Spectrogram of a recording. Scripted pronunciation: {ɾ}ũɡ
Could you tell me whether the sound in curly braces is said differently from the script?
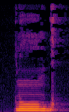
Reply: no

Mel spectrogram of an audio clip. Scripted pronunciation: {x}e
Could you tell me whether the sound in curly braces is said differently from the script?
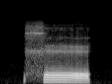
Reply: no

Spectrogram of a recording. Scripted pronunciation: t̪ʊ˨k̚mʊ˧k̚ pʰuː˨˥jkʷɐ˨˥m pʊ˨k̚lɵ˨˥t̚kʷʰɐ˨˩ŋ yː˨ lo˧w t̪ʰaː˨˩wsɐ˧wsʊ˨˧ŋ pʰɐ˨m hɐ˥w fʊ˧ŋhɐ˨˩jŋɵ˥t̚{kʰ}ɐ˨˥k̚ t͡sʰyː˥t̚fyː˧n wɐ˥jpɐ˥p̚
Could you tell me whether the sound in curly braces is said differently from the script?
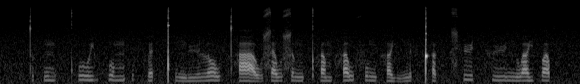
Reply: no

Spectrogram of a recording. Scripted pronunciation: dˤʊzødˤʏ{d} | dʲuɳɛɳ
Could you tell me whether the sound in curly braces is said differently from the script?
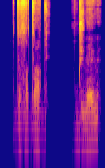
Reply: no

